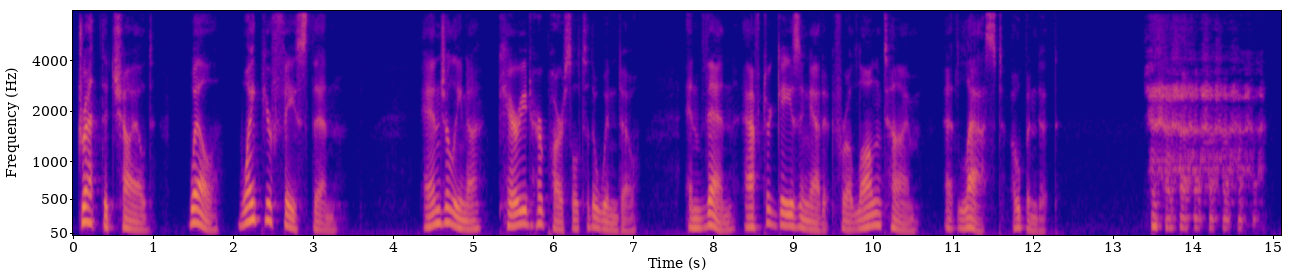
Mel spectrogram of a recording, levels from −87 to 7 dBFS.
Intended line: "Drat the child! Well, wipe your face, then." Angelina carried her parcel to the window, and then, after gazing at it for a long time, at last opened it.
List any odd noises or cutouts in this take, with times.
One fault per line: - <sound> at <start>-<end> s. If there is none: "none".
- laugh at 13.4-14.9 s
